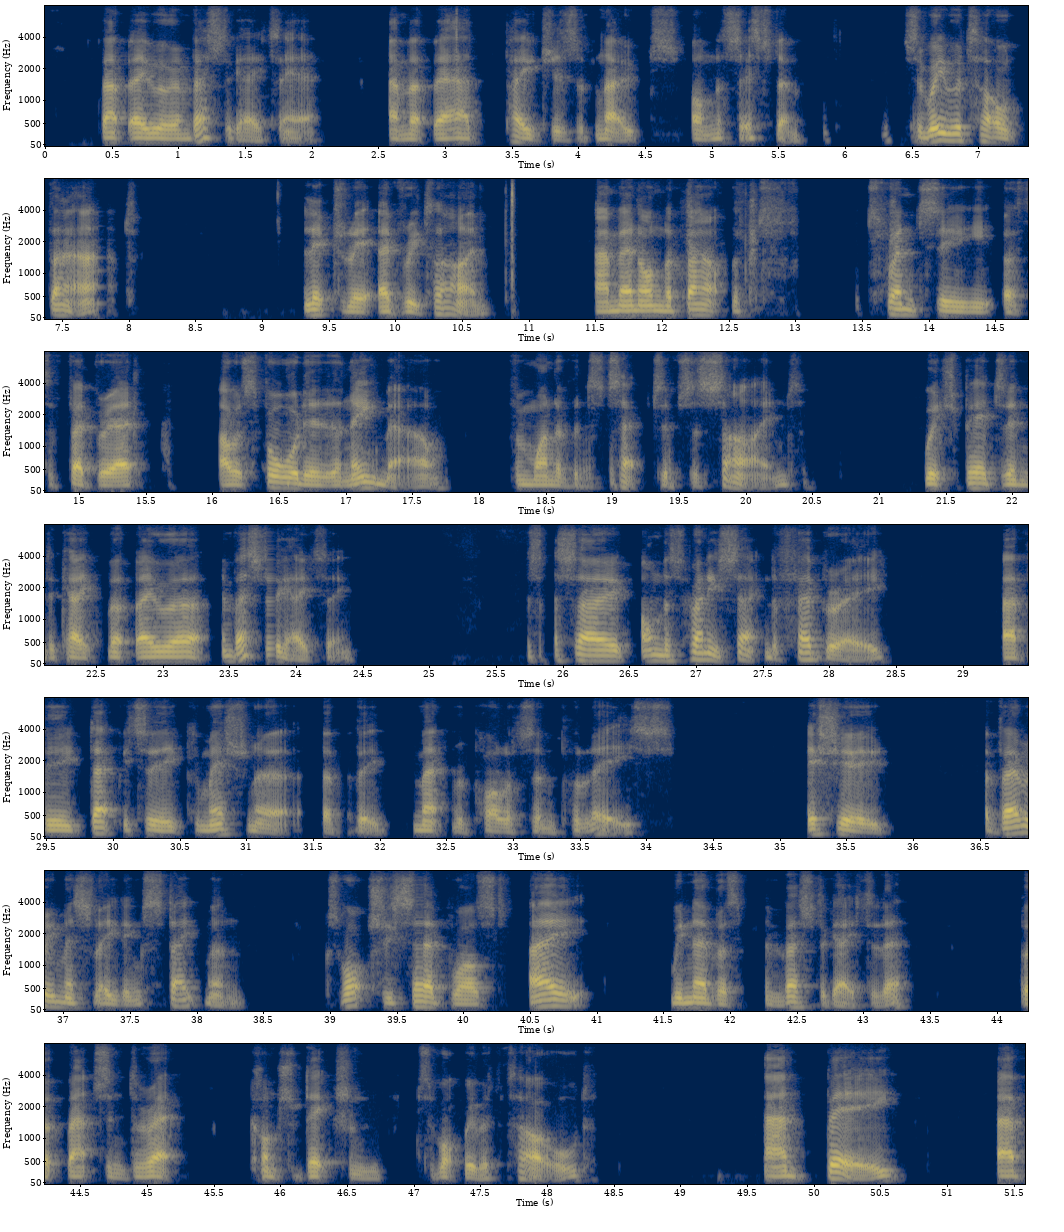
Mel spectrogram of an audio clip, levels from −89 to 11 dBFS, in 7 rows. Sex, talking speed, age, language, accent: male, 105 wpm, 50-69, English, British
